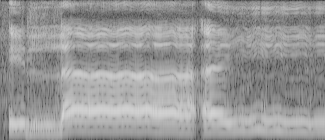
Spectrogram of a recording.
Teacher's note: Jadi ayyu kita tahan selama 2 harakat. Karena dia idgham bi gunnah.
